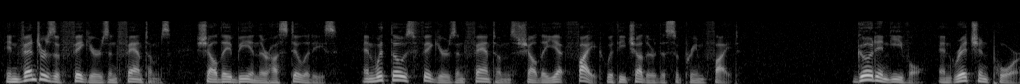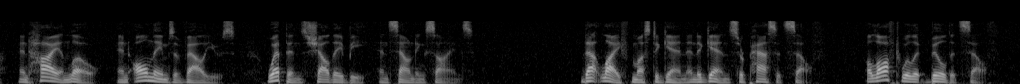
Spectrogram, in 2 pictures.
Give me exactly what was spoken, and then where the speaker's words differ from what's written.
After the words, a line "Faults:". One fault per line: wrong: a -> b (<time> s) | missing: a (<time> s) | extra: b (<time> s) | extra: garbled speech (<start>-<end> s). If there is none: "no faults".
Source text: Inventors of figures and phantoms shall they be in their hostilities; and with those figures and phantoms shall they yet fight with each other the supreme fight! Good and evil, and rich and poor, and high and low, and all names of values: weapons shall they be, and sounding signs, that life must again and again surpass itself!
Inventors of figures and phantoms shall they be in their hostilities; and with those figures and phantoms shall they yet fight with each other the supreme fight! Good and evil, and rich and poor, and high and low, and all names of values: weapons shall they be, and sounding signs, that life must again and again surpass itself! Aloft will it build itself
Faults:
extra: Aloft will it build itself (18.8 s)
